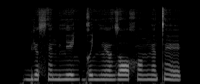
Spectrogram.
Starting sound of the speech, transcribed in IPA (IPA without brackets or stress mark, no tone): bʲ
